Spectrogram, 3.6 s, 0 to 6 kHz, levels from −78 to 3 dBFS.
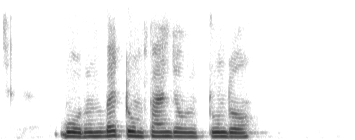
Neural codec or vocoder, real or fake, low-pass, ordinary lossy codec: codec, 24 kHz, 1.2 kbps, DualCodec; fake; 5.4 kHz; Opus, 16 kbps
